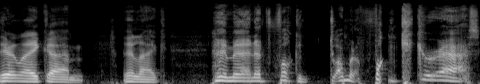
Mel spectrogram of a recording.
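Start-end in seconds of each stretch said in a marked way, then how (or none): 2.1-4.8 mocking, put-on angry male voices. Joking about how straight guys talk when they get angry: imitating angry straight guys. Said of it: "straight guys get angry".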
